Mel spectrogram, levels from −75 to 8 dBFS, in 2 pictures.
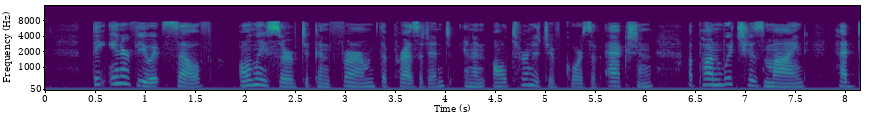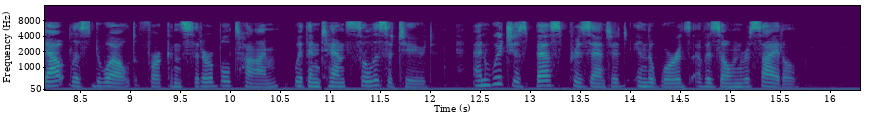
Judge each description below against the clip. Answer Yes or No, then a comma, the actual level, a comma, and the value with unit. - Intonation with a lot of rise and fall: No, average, 3.5 semitones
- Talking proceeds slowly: No, average, 150 wpm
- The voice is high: No, medium, 175 Hz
